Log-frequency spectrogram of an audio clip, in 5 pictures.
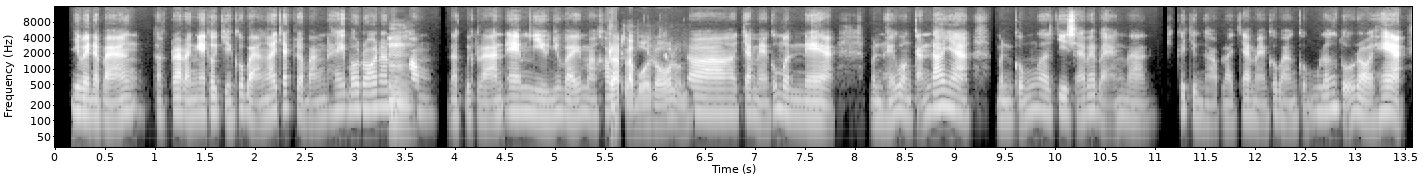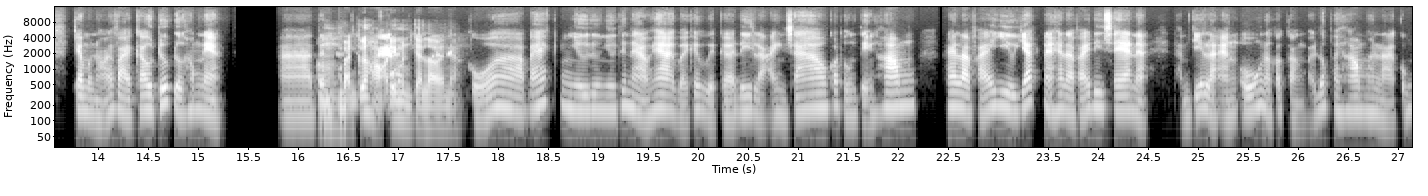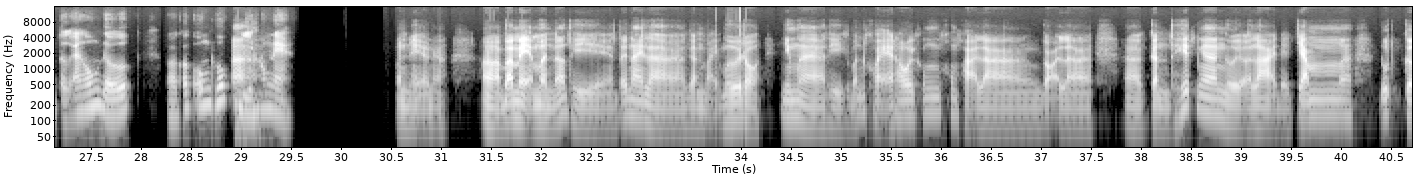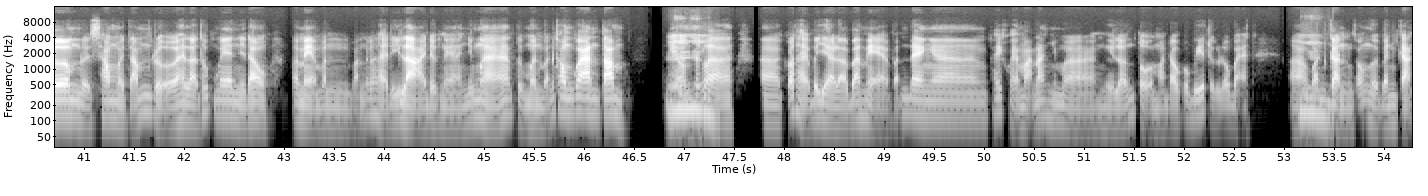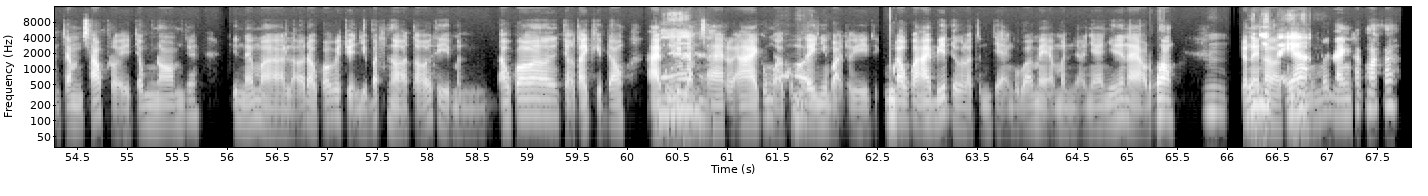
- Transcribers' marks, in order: tapping; other background noise
- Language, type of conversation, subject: Vietnamese, advice, Khi cha mẹ đã lớn tuổi và sức khỏe giảm sút, tôi nên tự chăm sóc hay thuê dịch vụ chăm sóc?
- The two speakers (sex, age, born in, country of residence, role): male, 25-29, Vietnam, Vietnam, user; male, 30-34, Vietnam, Vietnam, advisor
